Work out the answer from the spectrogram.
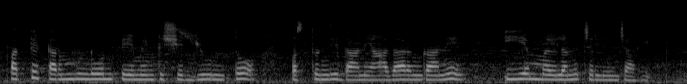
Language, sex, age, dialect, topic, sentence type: Telugu, female, 18-24, Central/Coastal, banking, statement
